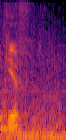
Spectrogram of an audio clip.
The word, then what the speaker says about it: GIF: love this listeners I am pulling up a gift that's right I said GIF that's how it's pronounced um I'm going to pull up a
